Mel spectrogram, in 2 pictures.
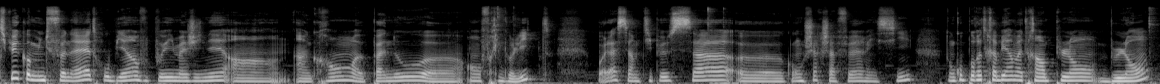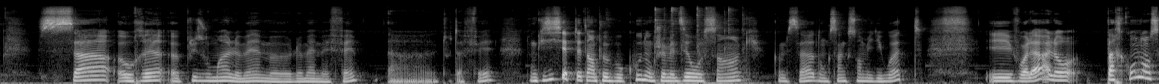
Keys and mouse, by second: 5.0 KP_7, 7.1 g, 11.7-12.0 shift+middle drag, 17.5-18.9 drag.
